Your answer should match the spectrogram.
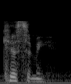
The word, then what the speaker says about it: Kissimmee: There you go, and then maybe I'll convince him the correct way to say Kissimmee. So. – Kissimmee.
